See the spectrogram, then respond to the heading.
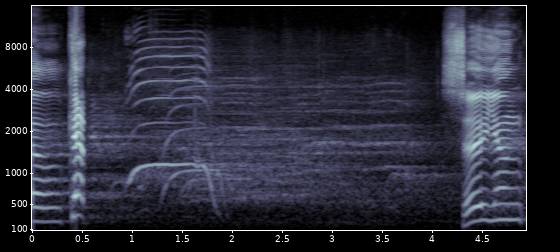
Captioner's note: audience cheering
